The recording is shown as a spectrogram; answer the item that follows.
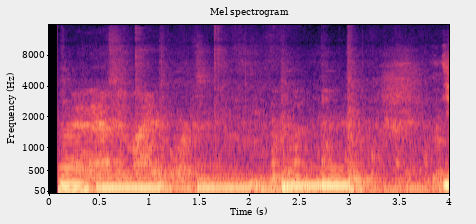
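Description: Acoustic guitar: a few chords plucked loosely and left to ring, about five strokes spaced half a second to a second apart, dying away near the end.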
